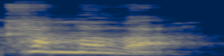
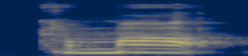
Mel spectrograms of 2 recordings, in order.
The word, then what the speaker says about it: Kamala: It's not Kamala. It's Kamala. Kamala. Oh, y'all are get. You can pronounce her name as Kamala.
